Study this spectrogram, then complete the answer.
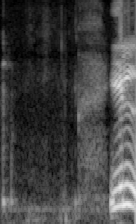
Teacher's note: மேல்வாய்ப்பல்லின் அடியை நாக்கின் ஓரங்கள் தடித்து நெருங்குவதால் வந்து இல் பிறக்கின்றன. இல் அப்படின்னா வந்து மேல்வாயை நாக்கின் ஓரங்கள் தடித்து தடவுதலால் பிறப்பது தான் வந்து இல்.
